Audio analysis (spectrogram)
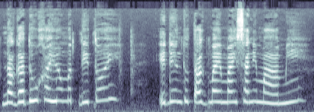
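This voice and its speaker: A woman's voice: very high voice, fairly even intonation, moderate pace, dry recording. A woman with an Ilocano accent playing a devoted, anxious young daughter in a radio drama, earnest and pleading. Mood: worried. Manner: earnest, pleading, respectful to elders.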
